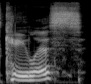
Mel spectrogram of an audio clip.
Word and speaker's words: Kalis: So Kalis is a reference to Star Trek The Next Generation, because the leader of the Klingons was known as Kalis, and it is pronounced the same way. It is just spelled differently in this case.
